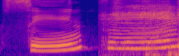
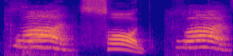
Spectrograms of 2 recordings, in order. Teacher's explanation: سین میں بھی سیٹی کی آواز ہے, صاد میں بھی ہے, لیکن سین باریک آواز ہے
